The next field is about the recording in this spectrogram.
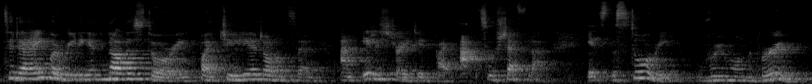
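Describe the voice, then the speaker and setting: A woman teacher reading a rhyming picture book aloud to children, expressive and animated. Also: mid-range voice, moderate pace, far from the mic. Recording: echoey room.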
